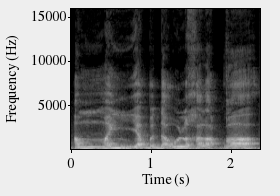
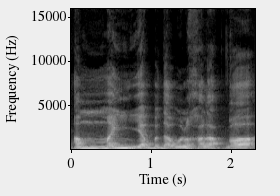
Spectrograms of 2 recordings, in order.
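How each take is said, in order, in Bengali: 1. "amman"-এর n পরের শব্দের সঙ্গে মিশে যায়। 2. "amman"-এর n পরের শব্দের সঙ্গে মিশে যায়।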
